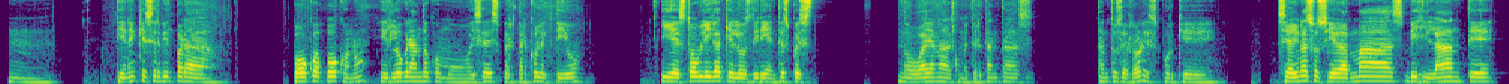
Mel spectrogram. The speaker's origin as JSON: {"language": "Spanish", "country": "Colombia"}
